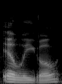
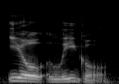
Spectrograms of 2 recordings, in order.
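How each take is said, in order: First: The middle syllable is said the ordinary way. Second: The middle syllable is said like 'eel'. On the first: "It's not illegal" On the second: "Sometimes you have to put the eel"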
